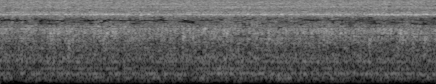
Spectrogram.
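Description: A potato with its skin on is rinsed under a running kitchen tap, a steady close rush of water splashing without pause, no talking.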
